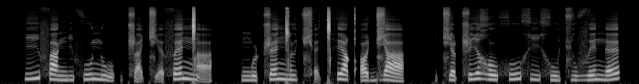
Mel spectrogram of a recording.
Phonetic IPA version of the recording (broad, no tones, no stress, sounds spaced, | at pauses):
i f a ŋ i f u n u | ʈ͡ʂ a̰ t͡ɕ ɛ̰ f ɛ ŋ͡ǀ a̰ | ŋ u ʈ͡ʂ ɛ ŋ͡ǀ ʉ t͡ɕʰ ɛ̰ ǀʰ e qʼ u d͡ʑ a | t͡ɕ ɐ ʈ͡ʂ i ʁ u x u x i x u t͡ɕ u v e n ɛ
